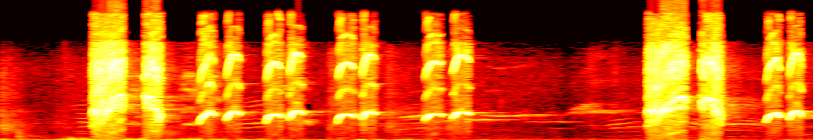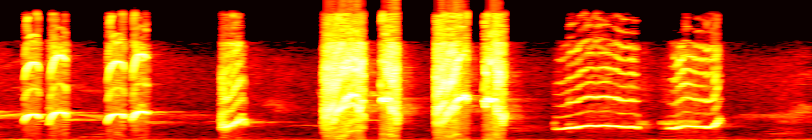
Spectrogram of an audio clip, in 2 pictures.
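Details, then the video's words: An Oriental magpie-robin in loud fighting song, intended to provoke other magpie-robins, repeats bouts of harsh broadband bursts and crisp hooked whistles, ending with a wavering, warbled whistle and a sharp rising note. "SUARA BURUNG kacer gacor NGEPLONG TARUNG"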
